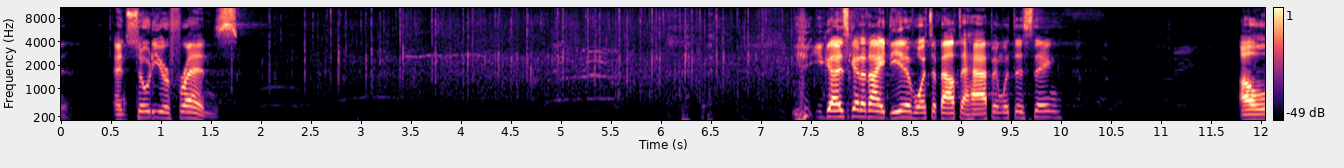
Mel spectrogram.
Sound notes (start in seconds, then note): 2.0 cheers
